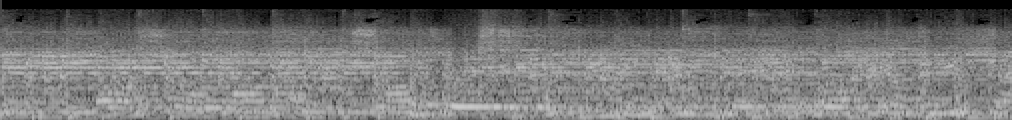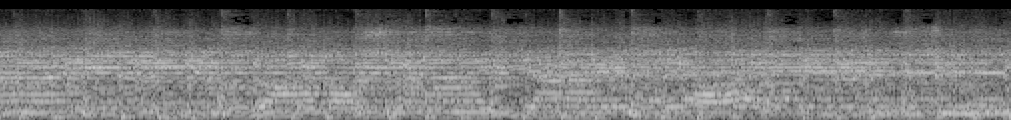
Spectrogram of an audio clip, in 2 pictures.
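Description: A live indie rock band playing a song: bass guitar, electric guitar and a Premier drum kit, with a singer's voice over them.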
